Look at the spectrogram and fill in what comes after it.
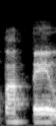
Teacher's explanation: no final da palavra tem som de u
